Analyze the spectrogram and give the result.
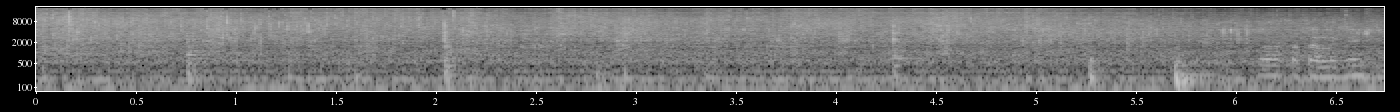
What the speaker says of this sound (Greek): Το κατέβασα εγώ λίγο για να σοταριστεί και το κρεμμυδάκι.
